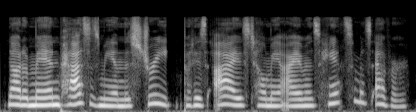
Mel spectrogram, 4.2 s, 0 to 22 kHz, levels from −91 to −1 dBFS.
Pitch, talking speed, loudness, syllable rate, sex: 260 Hz, 275 wpm, -18 LUFS, 6.1 syllables/s, female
